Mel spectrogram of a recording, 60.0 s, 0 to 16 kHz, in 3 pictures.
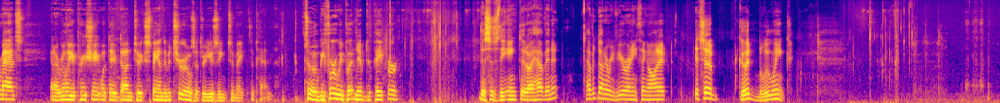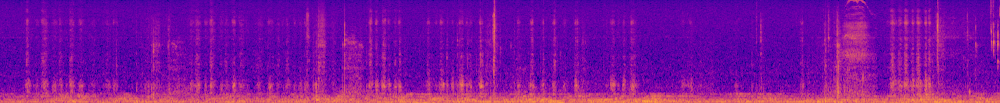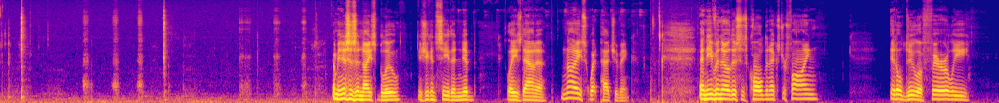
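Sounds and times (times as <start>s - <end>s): low steady rumble: 18.1s - 51.8s
pen nib scratching paper: 20.5s - 22.4s, 23.8s - 26.6s, 27.3s - 32.8s, 37.8s - 38.7s, 44.8s - 46.2s.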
